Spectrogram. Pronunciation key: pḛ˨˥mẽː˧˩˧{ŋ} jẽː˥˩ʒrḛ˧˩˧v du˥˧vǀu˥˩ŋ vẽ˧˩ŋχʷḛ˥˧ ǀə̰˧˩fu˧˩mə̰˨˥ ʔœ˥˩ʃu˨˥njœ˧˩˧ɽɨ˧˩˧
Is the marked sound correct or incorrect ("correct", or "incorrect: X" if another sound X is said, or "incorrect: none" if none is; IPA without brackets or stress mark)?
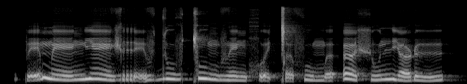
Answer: correct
